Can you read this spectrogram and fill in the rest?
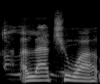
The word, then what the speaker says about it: Alachua: Alachua, like Joshua, but Alachua.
